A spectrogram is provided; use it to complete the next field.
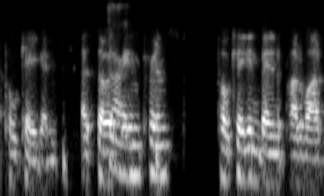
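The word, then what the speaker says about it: Pokagon: you yeah it's uh actually we pronounce that uh paul kagan so i imprints pokemon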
